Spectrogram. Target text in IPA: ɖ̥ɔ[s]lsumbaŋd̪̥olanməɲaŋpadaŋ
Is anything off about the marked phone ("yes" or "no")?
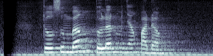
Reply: yes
